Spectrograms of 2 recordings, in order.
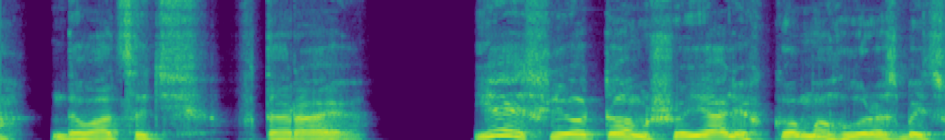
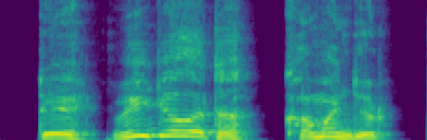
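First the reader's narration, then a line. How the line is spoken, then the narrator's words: Joyful boast. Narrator (Russian): радостно похвалился я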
